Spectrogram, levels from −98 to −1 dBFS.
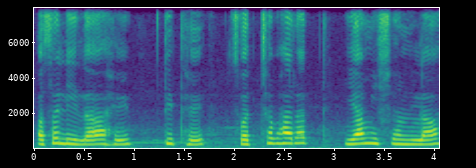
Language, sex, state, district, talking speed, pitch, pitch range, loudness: Marathi, female, Maharashtra, Chandrapur, 120 wpm, 255 Hz, 245-290 Hz, -16 LUFS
